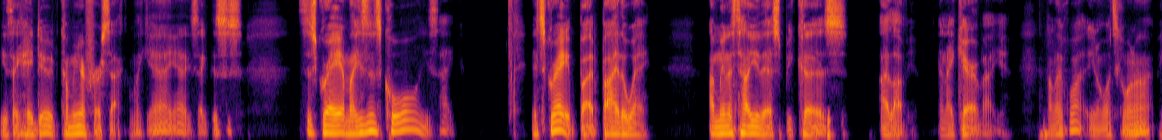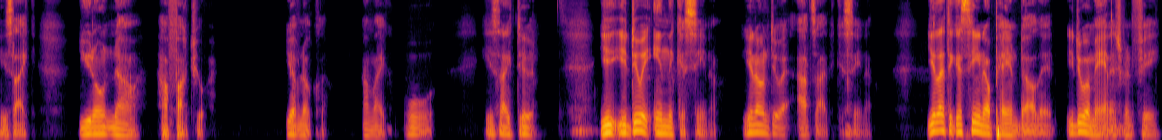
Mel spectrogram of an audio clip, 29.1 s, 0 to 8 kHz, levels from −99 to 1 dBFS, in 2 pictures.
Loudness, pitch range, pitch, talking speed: -24 LUFS, 90-115 Hz, 100 Hz, 210 wpm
